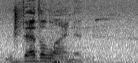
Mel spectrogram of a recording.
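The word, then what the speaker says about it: Kekäläinen: Kekalainen.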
